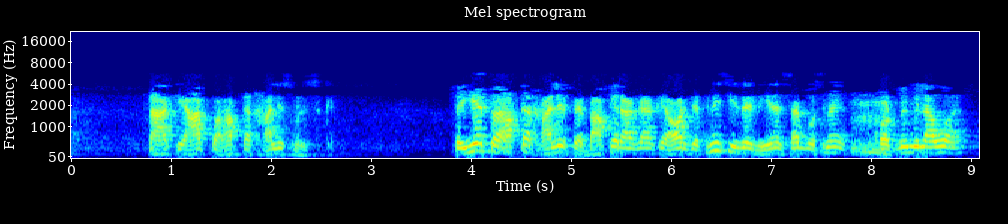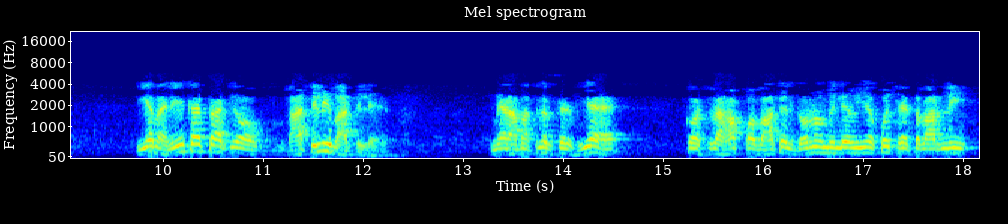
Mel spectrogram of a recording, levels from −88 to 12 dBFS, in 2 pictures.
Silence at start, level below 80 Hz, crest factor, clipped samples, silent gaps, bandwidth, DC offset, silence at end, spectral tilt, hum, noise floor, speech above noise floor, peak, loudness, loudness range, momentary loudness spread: 0.75 s; -68 dBFS; 16 dB; under 0.1%; none; 5.8 kHz; under 0.1%; 0.05 s; -8.5 dB/octave; none; -65 dBFS; 39 dB; -10 dBFS; -26 LUFS; 3 LU; 9 LU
